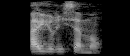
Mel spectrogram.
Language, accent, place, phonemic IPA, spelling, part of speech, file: French, France, Lyon, /a.y.ʁi.sa.mɑ̃/, ahurissamment, adverb, LL-Q150 (fra)-ahurissamment.wav
- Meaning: astoundingly, dumbfoundingly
